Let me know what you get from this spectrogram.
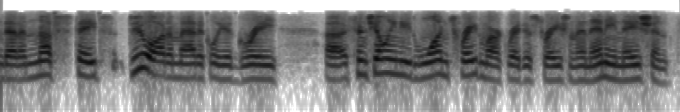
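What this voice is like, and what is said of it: Hoarse voice. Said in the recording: “excuse my throat, my hoarseness”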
